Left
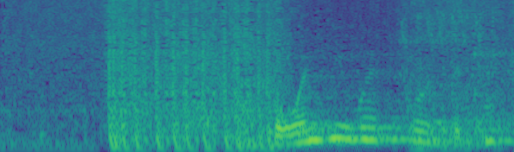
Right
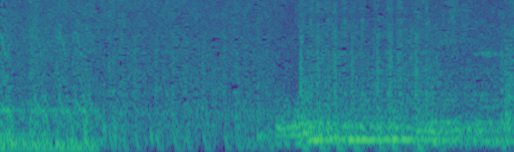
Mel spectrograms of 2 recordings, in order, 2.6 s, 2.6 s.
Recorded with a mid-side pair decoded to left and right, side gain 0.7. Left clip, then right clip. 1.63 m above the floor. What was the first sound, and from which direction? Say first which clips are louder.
A man speaking: left 6 dB; 55° left.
